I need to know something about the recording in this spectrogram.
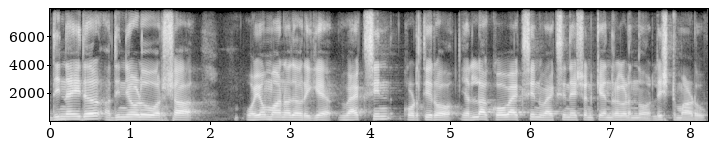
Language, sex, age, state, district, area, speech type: Kannada, male, 18-30, Karnataka, Chikkaballapur, rural, read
